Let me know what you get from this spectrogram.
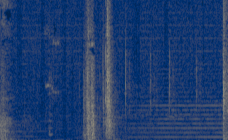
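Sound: door opening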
